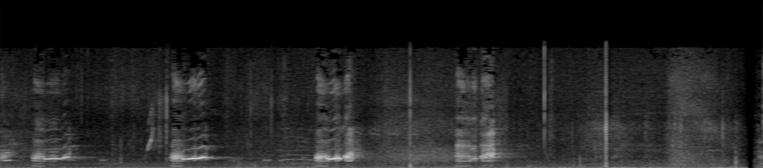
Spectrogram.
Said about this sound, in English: Just the guineas hanging out down here with the goats.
